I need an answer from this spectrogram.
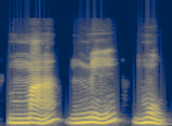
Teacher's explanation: মিম অক্ষর দুই ঠোঁটের শুকনা জায়গা থেকে পড়তে হয়।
